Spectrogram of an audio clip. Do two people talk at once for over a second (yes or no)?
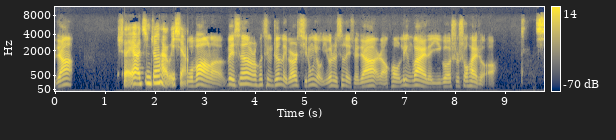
no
